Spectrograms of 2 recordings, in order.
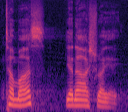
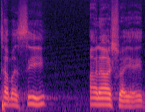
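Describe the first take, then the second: First: The words are joined, the i becoming y. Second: The two words are said separately, ending in i. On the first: The speaker calls it right. "you run those two words together" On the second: The speaker calls it wrong. "if you pronounce tamasi, anashraya, then it doesn't work"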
